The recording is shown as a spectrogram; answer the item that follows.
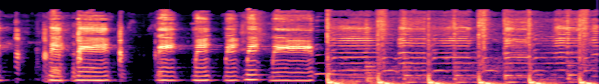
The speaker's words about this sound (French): Manque quelque chose. Un son de canard malade.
